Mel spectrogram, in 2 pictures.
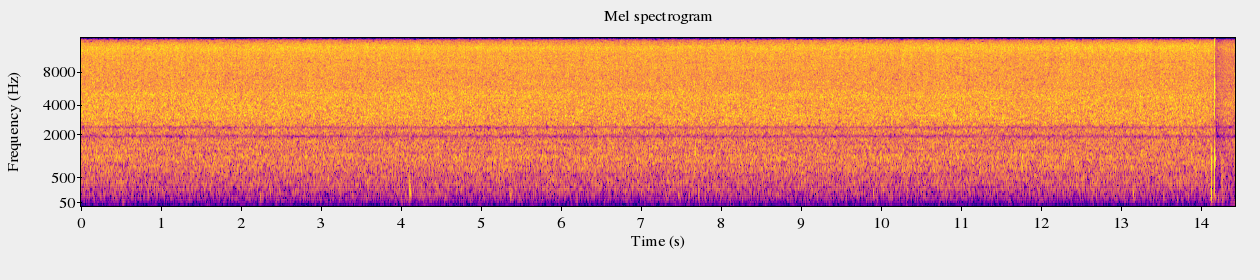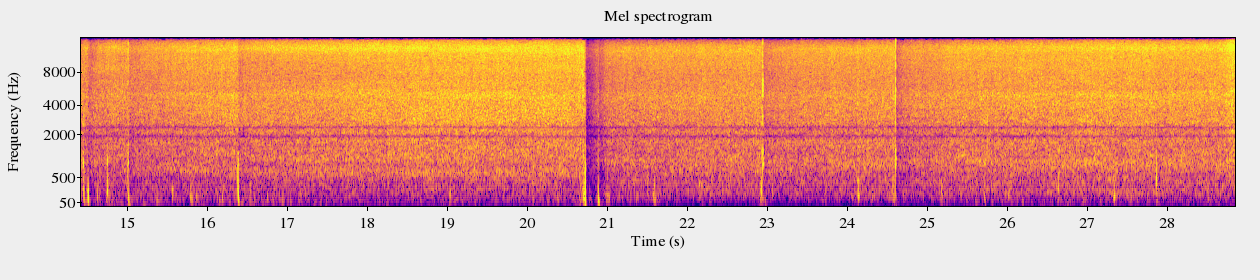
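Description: Steady rushing of a small waterfall spilling over a rock ledge. From about halfway, scattered knocks and bumps of the camera being handled join in, one sharp knock standing out.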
